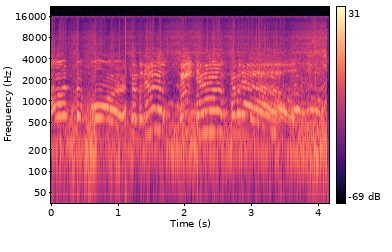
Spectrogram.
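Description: A man's announcement over an airliner's cabin public-address system, over the steady noise of the aircraft cabin.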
